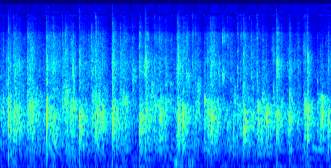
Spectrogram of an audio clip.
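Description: An audience at a church service applauds and cheers, with steady loud clapping from a crowd across the whole moment and no speech over it.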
